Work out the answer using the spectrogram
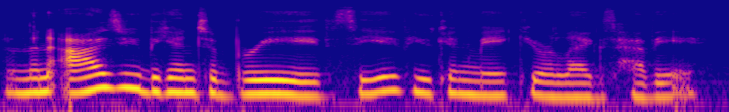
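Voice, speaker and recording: A standing guided meditation is led by a young woman who teaches yoga. Speaking at mid pitch, she keeps things slow, gentle and comforting, softly stretching her words.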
